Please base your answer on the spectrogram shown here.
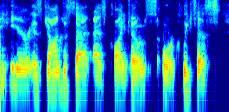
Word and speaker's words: Clytus: So first guy here is John Doucette as Clytus, or Cletus. They call him Cletus. It's spelled Clytus in the credits, but it's spelled Cletus like the yokel in The Simpsons, which I'm sure you guys were thinking the whole time.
